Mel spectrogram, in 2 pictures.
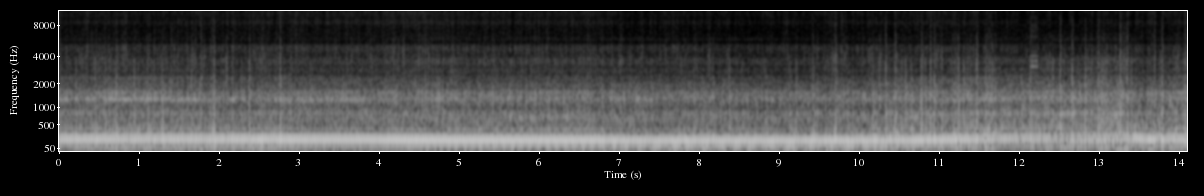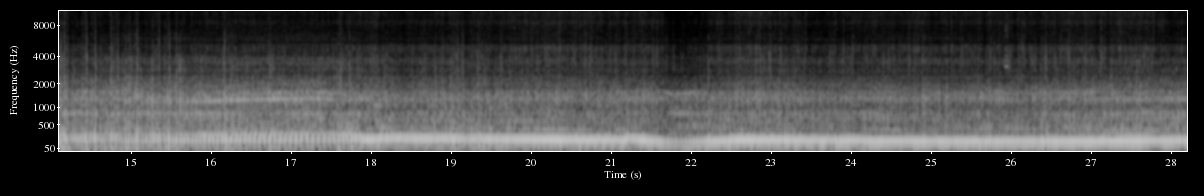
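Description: Yamaha YZF-R3's 321 cc parallel-twin engine running at a steady road speed. Its note dips in pitch and comes back three times, about halfway through, near two-thirds and about three-quarters in, the last dip deepest with a brief drop in loudness.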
